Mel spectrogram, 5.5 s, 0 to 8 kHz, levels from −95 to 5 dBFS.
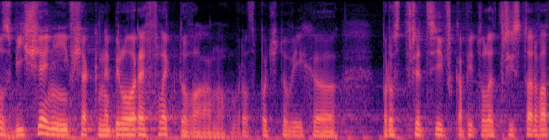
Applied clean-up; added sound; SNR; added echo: none; Accelerating, revving, vroom; 16 dB; none.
